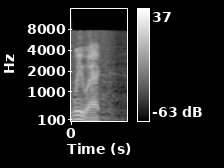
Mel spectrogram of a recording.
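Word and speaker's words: Vivek: It's properly pronounced WeWeck, but asshole is the same in any language.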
